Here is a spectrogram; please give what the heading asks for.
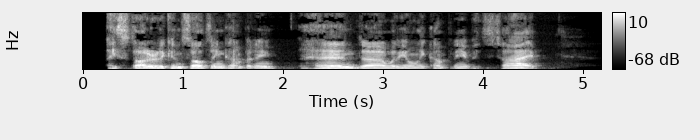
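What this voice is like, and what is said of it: Slightly sick-sounding voice. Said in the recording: “excuse my voice, I have a little bit of a cold,”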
